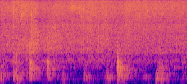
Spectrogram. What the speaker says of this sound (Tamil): கொஞ்சம் கரம் மசாலா சேர்த்து லைட்டாக வதக்கிங்க எண்ணெயிலேயே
